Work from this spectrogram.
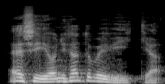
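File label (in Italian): "bevicchia", vocabolario dialettale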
